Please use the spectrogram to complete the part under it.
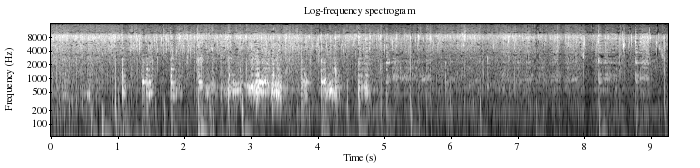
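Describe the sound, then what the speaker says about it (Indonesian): Shallots, garlic and onions fry in hot cooking oil for a Thai-style paprik dish, a loud, steady sizzle with repeated scraping and stirring strokes throughout, no voices. "Okey, mula-mula kita masukkan bawang."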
